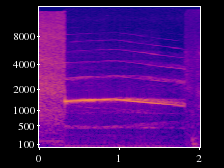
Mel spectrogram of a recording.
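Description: Emergency vehicle siren holding one high wailing tone that slowly sinks in pitch, then cuts off near the end. It is preceded by a brief steady hiss of outdoor ambience.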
